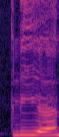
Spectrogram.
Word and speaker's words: clean: CLEAN, तो CL हो गया क्ल और EA का प्रोनाउंसिएशन हो गया ई, तो क्या हो गया? क्ली हो गया, और N से हो गया ना, तो CLEAN को हम पढ़ेंगे क्लीन। क्या पढ़ेंगे? क्लीन नहीं पढ़ेंगे, हम इसको पढ़ते हैं क्लीन।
